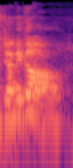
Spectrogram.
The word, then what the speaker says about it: Donegal: yes no it's like danal they put the they put the the emphasis on the third syllable which is really hard to do um or Donal um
